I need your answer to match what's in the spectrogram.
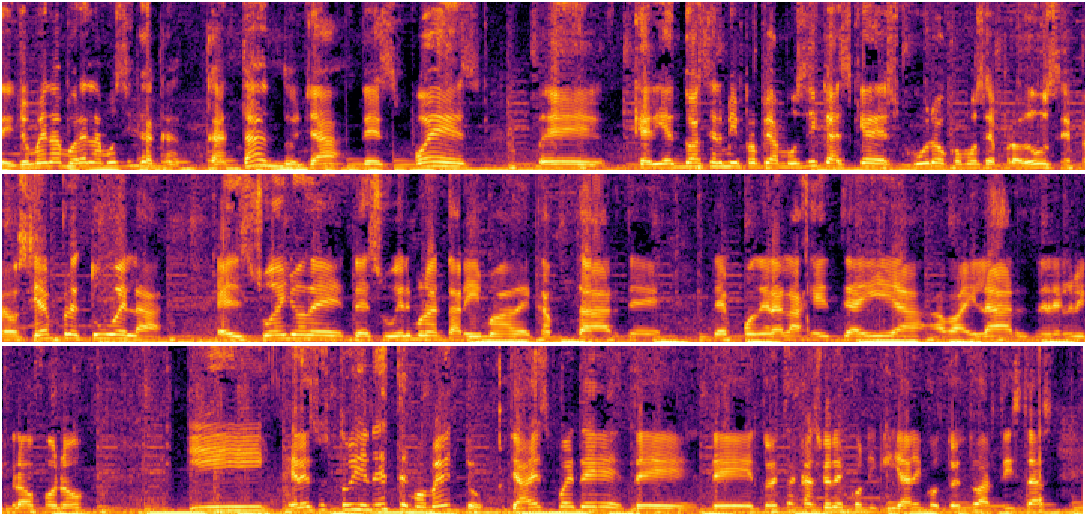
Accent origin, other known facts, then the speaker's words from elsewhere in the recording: Chocó, Colombia; yo nací en Chocó. Eh, eso queda en el Pacífico colombiano. Eh, y bueno, ahí por eso tengo ese, ese sabor.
